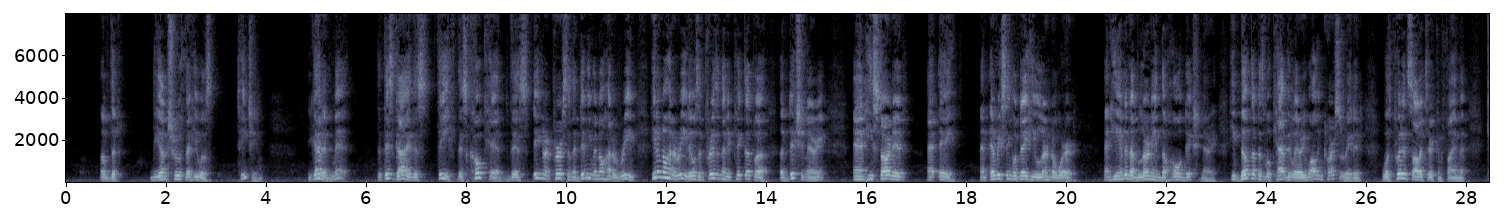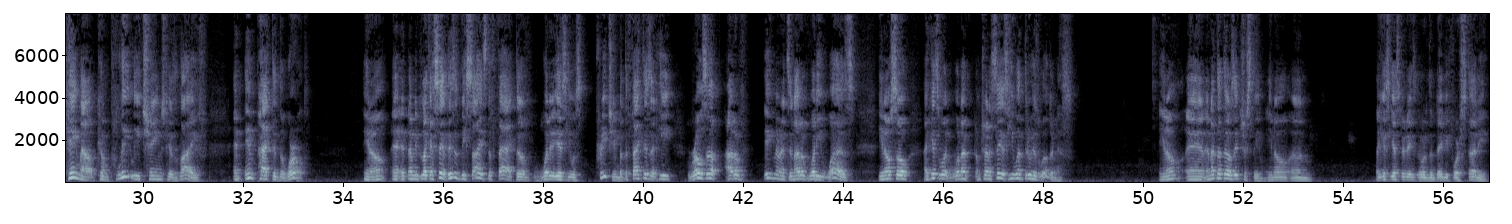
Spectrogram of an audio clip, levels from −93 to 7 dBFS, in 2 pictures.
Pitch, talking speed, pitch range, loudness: 140 Hz, 170 wpm, 110-170 Hz, -28 LUFS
